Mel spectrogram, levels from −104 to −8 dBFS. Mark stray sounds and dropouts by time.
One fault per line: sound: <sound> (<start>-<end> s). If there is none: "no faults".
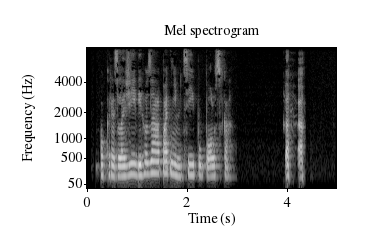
sound: laugh (3.9-4.4 s)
